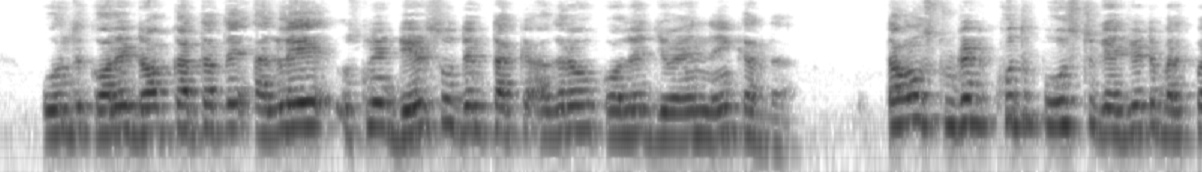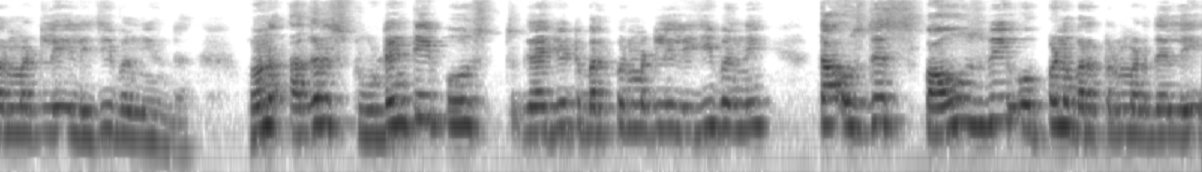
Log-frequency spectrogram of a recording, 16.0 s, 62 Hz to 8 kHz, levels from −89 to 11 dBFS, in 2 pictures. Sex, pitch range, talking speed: male, 180-220 Hz, 185 wpm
